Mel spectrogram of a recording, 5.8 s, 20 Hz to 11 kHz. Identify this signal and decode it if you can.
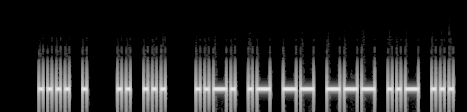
Morse code, heard as a keyed tone, about 22 wpm, 700 Hz. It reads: HE IS FAMOUS
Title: Sentences from Top 1500 Words 22wpm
